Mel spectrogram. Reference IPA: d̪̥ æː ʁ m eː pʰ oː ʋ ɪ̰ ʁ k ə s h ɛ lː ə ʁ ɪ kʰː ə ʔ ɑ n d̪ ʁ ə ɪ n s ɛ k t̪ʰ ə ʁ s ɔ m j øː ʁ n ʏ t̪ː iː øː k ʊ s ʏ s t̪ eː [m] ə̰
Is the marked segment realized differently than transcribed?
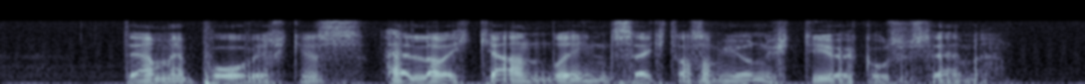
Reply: no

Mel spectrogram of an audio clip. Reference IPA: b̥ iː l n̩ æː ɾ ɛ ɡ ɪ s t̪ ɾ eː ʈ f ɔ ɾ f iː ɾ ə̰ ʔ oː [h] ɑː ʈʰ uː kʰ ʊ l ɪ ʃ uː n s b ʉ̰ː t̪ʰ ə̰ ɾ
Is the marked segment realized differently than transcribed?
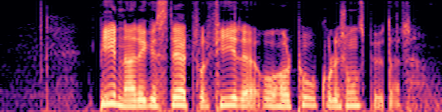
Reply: no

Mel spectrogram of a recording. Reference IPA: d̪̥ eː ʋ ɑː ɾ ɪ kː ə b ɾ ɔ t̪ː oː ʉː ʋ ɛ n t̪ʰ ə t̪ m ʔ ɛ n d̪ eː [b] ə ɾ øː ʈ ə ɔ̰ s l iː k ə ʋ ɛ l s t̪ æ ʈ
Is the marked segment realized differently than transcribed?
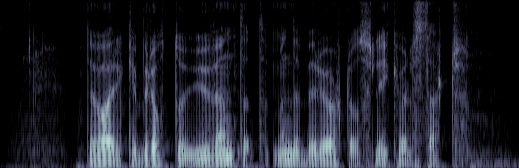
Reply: no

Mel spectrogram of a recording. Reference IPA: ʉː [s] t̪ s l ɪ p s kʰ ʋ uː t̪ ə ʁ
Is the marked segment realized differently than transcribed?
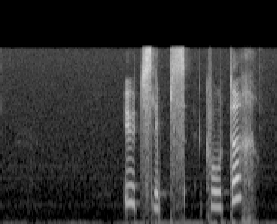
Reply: yes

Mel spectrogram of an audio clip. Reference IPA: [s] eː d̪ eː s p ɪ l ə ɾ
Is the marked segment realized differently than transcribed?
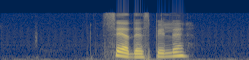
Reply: no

